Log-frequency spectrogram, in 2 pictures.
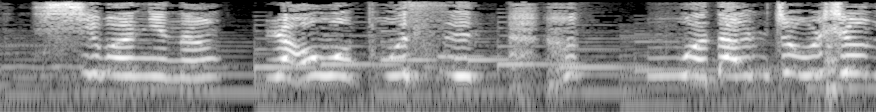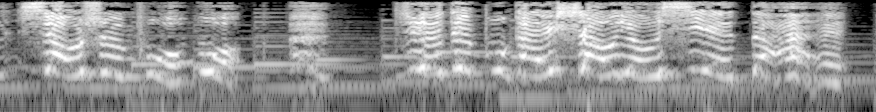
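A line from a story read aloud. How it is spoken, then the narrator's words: Terrified tearful pleading woman. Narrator (Chinese): 媳妇听了吓得发抖，哭倒在地，向丈夫拜求说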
